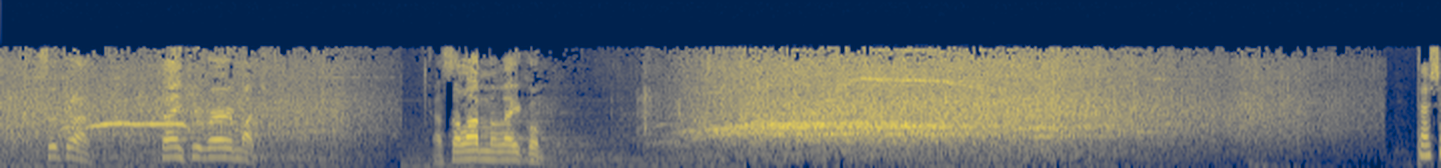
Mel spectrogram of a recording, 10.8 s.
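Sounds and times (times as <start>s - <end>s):
audience of about 3,000 applauding Barack Obama's speech in Cairo: 0.0s - 3.0s, 4.8s - 10.4s
speech: 0.4s - 2.1s, 3.2s - 4.2s.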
